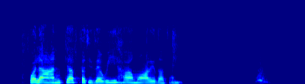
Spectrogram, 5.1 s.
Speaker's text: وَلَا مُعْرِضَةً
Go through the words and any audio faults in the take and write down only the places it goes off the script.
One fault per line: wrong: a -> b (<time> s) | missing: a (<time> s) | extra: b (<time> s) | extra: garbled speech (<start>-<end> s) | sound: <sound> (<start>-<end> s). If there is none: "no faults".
extra: عَنْ كَافَّةِ ذَوِيهَا (0.7 s)
sound: whoosh (4.2-4.5 s)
